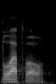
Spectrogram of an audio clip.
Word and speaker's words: blepo: That pay close attention, those three words translated in English, come from a Greek word called blepo, that pronounced blepo.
